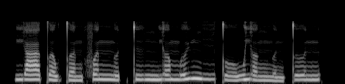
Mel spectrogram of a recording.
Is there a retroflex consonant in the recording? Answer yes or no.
no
